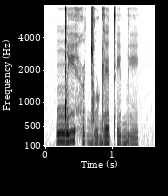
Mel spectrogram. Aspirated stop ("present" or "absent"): absent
